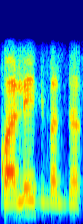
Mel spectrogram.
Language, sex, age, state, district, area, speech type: Marathi, male, 18-30, Maharashtra, Akola, rural, conversation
